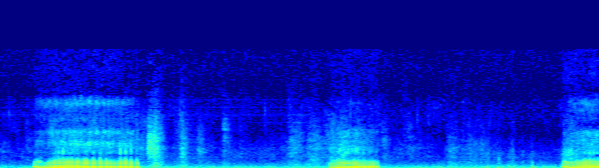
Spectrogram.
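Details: A sleeping cat snores loudly, with buzzing, fluttery snores repeating roughly every four seconds in a quiet room.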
